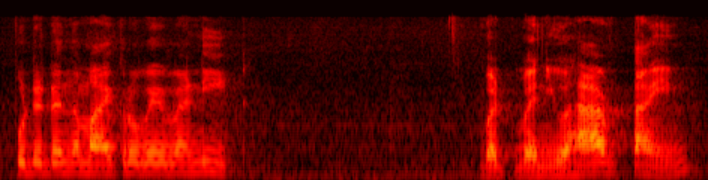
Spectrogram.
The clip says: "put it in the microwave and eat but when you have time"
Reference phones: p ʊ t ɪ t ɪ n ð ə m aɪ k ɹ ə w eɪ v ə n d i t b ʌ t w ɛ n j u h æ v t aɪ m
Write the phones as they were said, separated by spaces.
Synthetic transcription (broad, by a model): p ʊ t ɪ t ɪ n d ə m aɪ k ɹ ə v eɪ v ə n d i t b ʌ t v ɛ n j u h æ v t aɪ m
